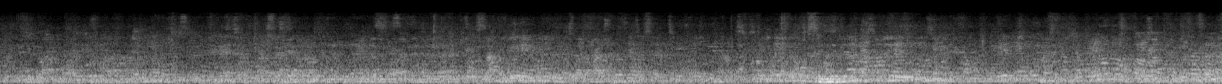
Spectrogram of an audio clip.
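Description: Many men and women chatter at once nearby.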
